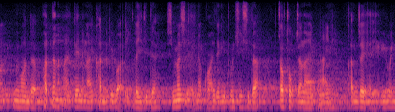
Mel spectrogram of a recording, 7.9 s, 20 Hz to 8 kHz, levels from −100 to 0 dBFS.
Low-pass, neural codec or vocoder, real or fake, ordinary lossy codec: none; codec, 16 kHz, 6 kbps, DAC; fake; none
